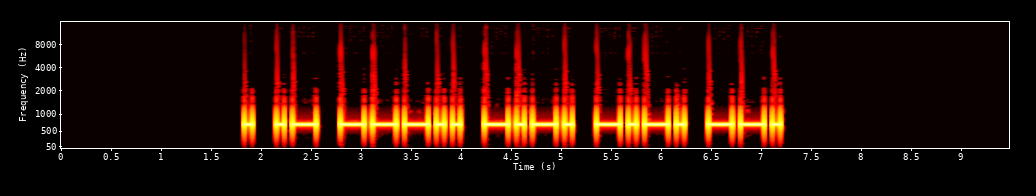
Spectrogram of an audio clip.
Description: Morse code, heard as a keyed tone, about 15 wpm, 700 Hz. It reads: EA8CCG
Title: DXCC-100 Call Signs - 6 Characters - 15wpm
